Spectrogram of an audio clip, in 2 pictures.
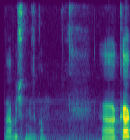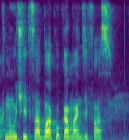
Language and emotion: Russian, neutral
